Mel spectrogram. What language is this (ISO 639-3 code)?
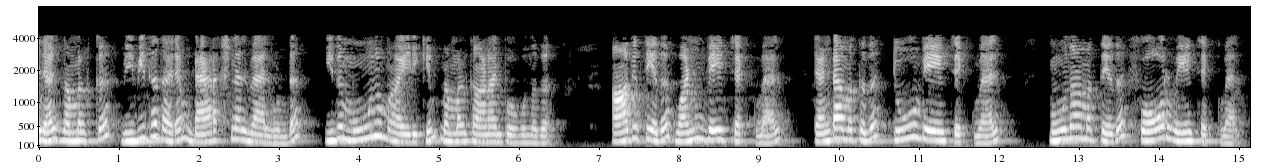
mal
